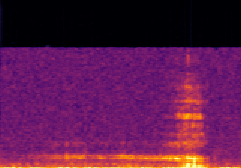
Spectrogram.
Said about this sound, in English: I'm going to sip some coffee right now.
